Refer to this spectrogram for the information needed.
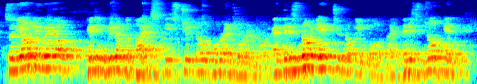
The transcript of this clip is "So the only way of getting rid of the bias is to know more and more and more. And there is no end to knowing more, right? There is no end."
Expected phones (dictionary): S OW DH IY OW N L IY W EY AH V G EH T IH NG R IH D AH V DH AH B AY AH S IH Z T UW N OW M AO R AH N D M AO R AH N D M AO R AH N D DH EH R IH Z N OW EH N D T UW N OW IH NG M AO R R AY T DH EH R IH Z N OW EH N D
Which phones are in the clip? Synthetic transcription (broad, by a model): S OW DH IY OW N L IY W EY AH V G EH T IH NG R IH D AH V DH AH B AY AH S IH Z T UW N OW M AO R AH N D M AO R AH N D M AO R AH N D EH R IH Z N OW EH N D T UW N OW IH NG M AO R L AY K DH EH R IH Z N OW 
